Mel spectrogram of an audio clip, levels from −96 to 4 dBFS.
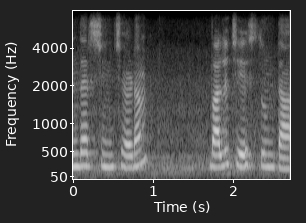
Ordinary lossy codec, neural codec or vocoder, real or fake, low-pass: Opus, 32 kbps; none; real; 7.2 kHz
